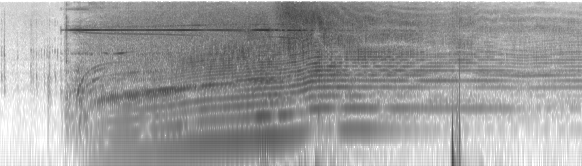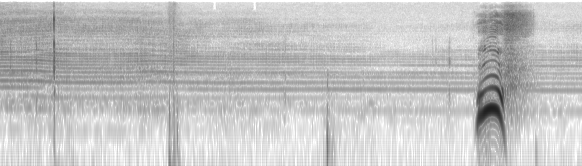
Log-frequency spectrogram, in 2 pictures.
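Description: A solar-powered radio-controlled airplane's electric motor spools up into a rising, high-pitched whine as it takes off, then holds a steady tone that gradually fades into the distance, broken by a few sharp clicks and a brief loud burst near the end.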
